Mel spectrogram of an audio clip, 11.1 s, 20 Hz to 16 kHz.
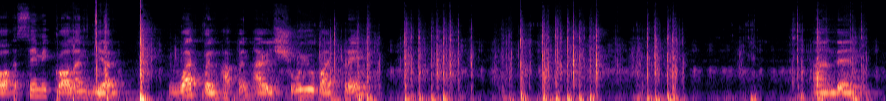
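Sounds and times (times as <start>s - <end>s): computer keyboard typing: 3.5s - 11.0s.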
